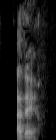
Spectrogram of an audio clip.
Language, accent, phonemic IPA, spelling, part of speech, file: French, France, /a.vɛʁ/, avers, noun, LL-Q150 (fra)-avers.wav
- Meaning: obverse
